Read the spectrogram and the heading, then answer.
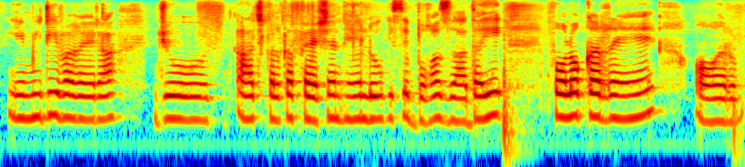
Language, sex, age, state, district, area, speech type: Urdu, female, 18-30, Uttar Pradesh, Lucknow, urban, spontaneous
